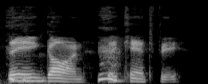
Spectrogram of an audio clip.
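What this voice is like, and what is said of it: Exaggerated, unintelligible Southern US accent. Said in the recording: “literal gibberish. I didn't understand a word ... I see my accent has improved ... Unintelligible ... You can't do that to people who live in the South.”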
